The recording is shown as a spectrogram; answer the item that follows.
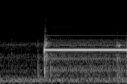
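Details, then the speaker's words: Philips HeartStart monitor, biphasic, with defibrillation pads, in a teaching in-service: a click, then a steady high continuous tone as the defibrillator charges to 3 joules for a shock. "so if I want to defibrillate somebody okay so I'm gonna crank this guy up I'm gonna charge"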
